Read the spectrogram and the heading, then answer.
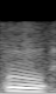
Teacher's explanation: The mean, the actual makhraj of the mean is the lips. The two, the lips.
